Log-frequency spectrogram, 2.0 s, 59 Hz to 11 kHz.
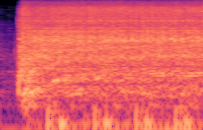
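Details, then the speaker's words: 1929 Ford Model A engine, supposedly a good runner: steady cranking with dull, even thumps about four a second, never catches; spark at the coil wire but none out of the distributor cap, rotor suspected; crank no start. "nothing all right so I've got spark at the coil wire which I'm going to check one more time yeah plenty of spark at the wire nothing out of the C cap well that would be why it won't fire up"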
